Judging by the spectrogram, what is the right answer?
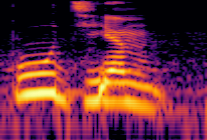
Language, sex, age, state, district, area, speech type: Tamil, female, 18-30, Tamil Nadu, Ranipet, rural, read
